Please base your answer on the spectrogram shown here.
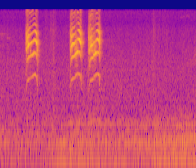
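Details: Crimson sunbird provoking an emotional response: one high arched chip, then two more close together a second later. Steady low background hum throughout.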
